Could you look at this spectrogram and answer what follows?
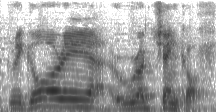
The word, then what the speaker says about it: Rodchenkov: It is centered around a guy, Dr. Rodchenkov? Rodchenkov? Is that how you say it? – Grigory Rodchenkov. – Rodchenkov, okay. I think I almost got it.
